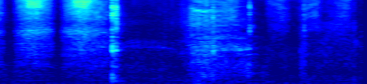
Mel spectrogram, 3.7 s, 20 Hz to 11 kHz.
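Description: Rosewood is sanded on a 220-grit file board with light strokes, producing soft, faint rasping rubs in a slow back-and-forth rhythm with short pauses between passes.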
